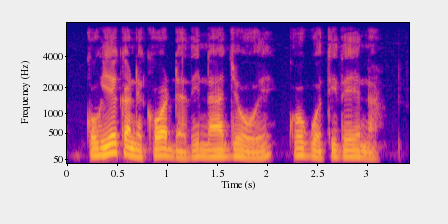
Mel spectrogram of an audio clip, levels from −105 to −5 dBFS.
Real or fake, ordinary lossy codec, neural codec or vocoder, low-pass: real; none; none; 7.2 kHz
